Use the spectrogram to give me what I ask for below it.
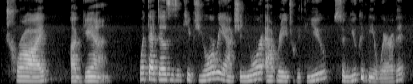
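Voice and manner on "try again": low, firm voice with "try" drawn out. Showing ladies how to speak to a child, in a low, firm voice. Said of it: "let me show you again how you say it".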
